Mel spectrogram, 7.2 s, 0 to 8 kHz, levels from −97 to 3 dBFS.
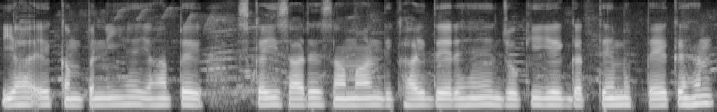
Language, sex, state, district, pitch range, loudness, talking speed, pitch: Hindi, male, Uttar Pradesh, Lalitpur, 130-135 Hz, -15 LUFS, 175 wpm, 135 Hz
